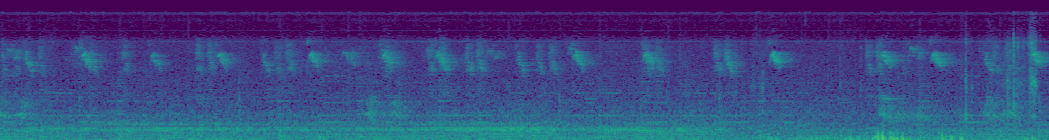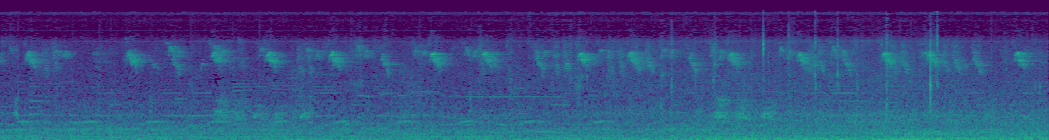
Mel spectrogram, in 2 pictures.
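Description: A bird chirping over and over in short high notes, about two a second, over a low steady hum. A few soft knocks and rustles come from the phone's accessories and box being handled, the loudest about halfway through.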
